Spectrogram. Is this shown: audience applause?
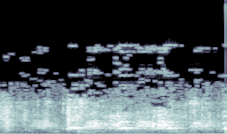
no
